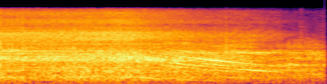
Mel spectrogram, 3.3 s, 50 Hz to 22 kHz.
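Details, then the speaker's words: Vax Air Cordless Lift Duo U85-ACLG-B cordless vacuum, fully charged, clean filters, no hose blockages, at full power: steady high-pitched airy whoosh with smooth motor hum, no surging or rattles; running cleanly. "this is basically the machine is in its most powerful form with clean filters"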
